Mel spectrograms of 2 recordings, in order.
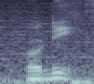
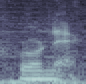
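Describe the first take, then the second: First: The second syllable sounds like 'nick'. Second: The second syllable sounds like 'neck'. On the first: The speaker calls it wrong. "I've been calling them Ronik" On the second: The speaker calls it right. "pronouncing Ronek wrong this whole time"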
